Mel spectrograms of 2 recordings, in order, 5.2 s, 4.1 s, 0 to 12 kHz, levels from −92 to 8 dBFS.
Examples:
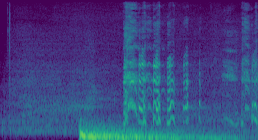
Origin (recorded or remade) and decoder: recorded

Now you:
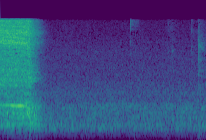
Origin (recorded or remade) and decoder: recorded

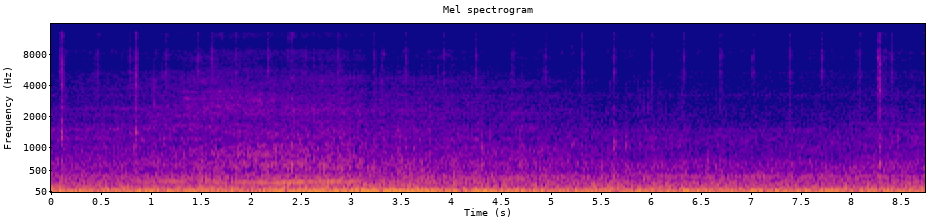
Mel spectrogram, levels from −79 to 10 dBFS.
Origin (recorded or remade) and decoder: recorded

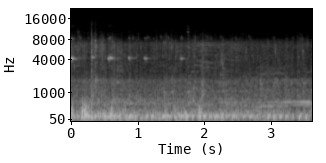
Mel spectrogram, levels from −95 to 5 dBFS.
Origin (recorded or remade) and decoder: recorded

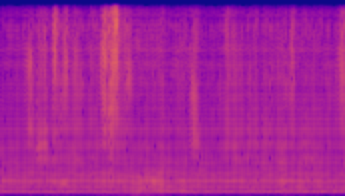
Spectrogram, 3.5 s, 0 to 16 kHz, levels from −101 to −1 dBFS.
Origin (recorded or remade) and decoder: remade, vocoder, BigVGAN v2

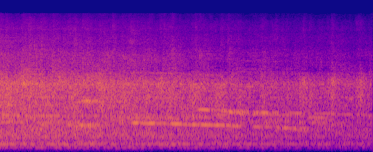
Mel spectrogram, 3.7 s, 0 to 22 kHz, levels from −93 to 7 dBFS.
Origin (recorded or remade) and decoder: recorded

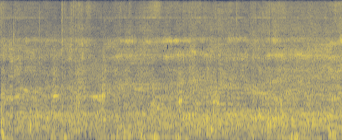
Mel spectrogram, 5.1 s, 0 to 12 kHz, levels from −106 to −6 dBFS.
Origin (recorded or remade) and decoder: remade, codec, SNAC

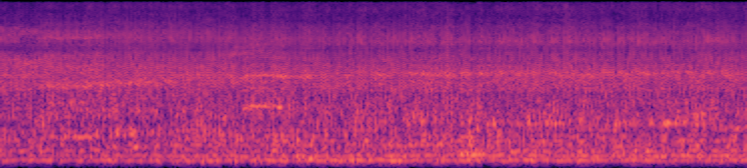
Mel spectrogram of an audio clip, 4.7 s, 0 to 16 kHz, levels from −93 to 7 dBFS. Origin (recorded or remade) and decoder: remade, vocoder, BigVGAN v2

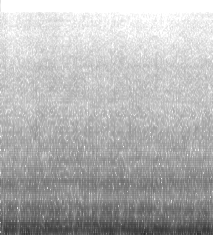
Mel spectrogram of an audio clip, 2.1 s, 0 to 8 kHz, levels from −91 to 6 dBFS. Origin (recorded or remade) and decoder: remade, vocoder, WaveNeXt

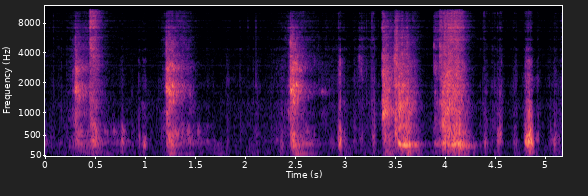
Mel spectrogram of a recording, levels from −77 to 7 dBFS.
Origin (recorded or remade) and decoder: remade, codec, HILCodec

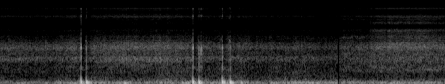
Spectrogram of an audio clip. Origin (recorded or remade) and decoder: recorded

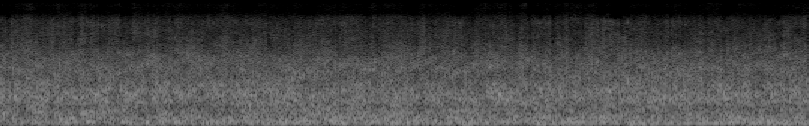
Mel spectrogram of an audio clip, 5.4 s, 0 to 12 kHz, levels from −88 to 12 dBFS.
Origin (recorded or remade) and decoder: remade, codec, HILCodec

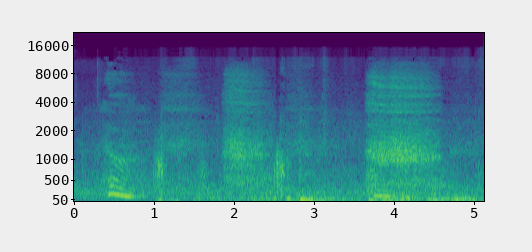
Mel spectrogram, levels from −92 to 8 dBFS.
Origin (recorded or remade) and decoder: recorded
